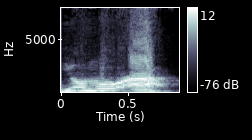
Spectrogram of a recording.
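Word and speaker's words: جمعة: असल इसका प्रोनाउंसिएशन क्या है? जुमुआ, अरबी में अल जुमुआ।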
